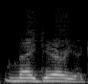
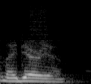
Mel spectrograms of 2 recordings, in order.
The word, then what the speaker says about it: Cnidaria: And it starts with a C, but it's a silent C. And so you pronounce this Cnidaria. Can you guys pronounce it, Cnidaria?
